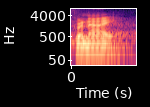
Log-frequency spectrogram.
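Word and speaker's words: Graignes: this little village at it's spelt grain but pronounced grenade unfortunately for Stanley and the American paratroops he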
